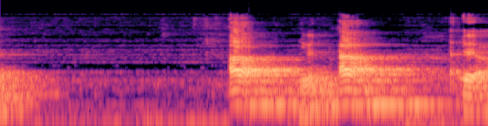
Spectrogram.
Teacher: Hamzah ini adalah satu-satunya huruf dalam pandangan ilmu aswat modern, ulama pakar ilmu aswat modern, satu-satunya huruf yang pita suara tertutup rapat. Jadi pita suara itu tertutup rapat sehingga tidak mungkin ada yang keluar.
